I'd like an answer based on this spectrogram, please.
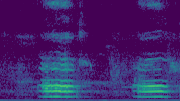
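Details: A male pet cat that appears sick makes strange noises: two drawn-out, harmonic, nasal meows about a second apart, over a steady low electrical hum.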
